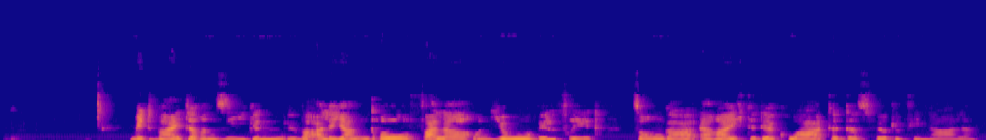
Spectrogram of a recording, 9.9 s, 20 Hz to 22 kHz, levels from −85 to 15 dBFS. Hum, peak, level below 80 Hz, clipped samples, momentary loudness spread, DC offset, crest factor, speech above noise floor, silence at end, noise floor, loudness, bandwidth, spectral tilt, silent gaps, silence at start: none; -2 dBFS; -62 dBFS; under 0.1%; 14 LU; under 0.1%; 18 dB; 56 dB; 0.1 s; -75 dBFS; -19 LUFS; 7.6 kHz; -5 dB/octave; none; 0.95 s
